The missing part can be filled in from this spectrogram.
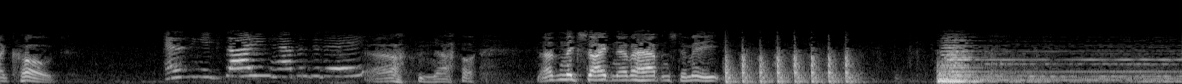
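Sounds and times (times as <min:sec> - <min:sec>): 
speech: 0:00.0 - 0:00.6, 0:01.6 - 0:07.6
quick knocks on a door: 0:07.2 - 0:08.7
loud sustained chord: 0:09.4 - 0:11.8.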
